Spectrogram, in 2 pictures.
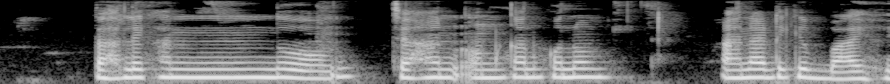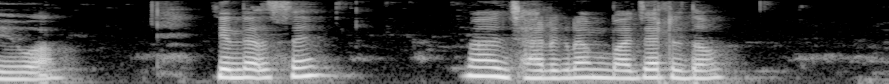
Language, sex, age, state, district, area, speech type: Santali, female, 18-30, West Bengal, Jhargram, rural, spontaneous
